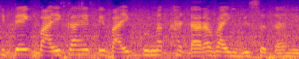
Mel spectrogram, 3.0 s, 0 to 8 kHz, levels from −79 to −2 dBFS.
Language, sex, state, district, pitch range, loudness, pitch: Marathi, female, Maharashtra, Mumbai Suburban, 185-245 Hz, -15 LUFS, 215 Hz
